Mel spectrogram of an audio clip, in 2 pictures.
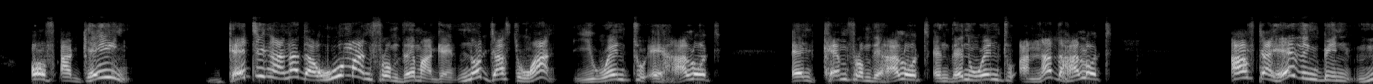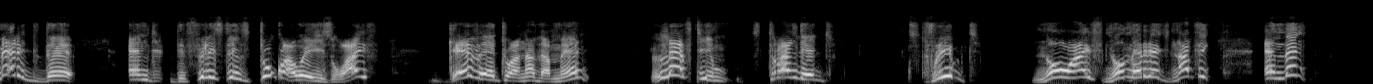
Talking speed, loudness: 120 wpm, -18 LUFS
